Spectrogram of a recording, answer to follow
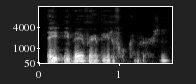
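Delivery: a quick, hushed whisper of awe. Real, not acted. Teacher whispering to the class how beautiful the conversion is, hushed. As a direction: breathe it out like a secret.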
